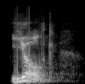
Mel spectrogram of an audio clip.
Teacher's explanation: for yolk, we don't pronounce the L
